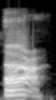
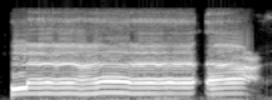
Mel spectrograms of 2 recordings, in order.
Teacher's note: আইন হলকের মধ্যখান থেকে চাপ দিয়ে উচ্চারণ করতে হবে।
